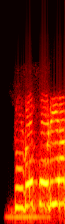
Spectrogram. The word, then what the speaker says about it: pseudopodia: सूडोपोडिया में P silent होता है।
